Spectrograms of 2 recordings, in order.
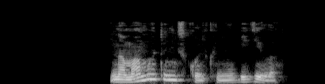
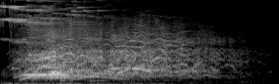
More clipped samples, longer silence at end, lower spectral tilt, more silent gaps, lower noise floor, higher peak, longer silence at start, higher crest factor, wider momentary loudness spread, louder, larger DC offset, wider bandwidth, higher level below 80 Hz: neither; about the same, 0.5 s vs 0.55 s; first, -7 dB/octave vs -0.5 dB/octave; neither; first, under -90 dBFS vs -54 dBFS; about the same, -2 dBFS vs -4 dBFS; first, 1.1 s vs 0 s; about the same, 18 dB vs 20 dB; second, 8 LU vs 18 LU; about the same, -19 LUFS vs -21 LUFS; neither; second, 8 kHz vs over 20 kHz; about the same, -56 dBFS vs -58 dBFS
